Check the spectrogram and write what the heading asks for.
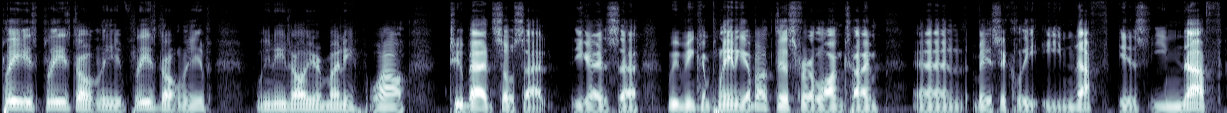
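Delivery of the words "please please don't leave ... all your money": put-on pleading, begging voice, high pitched. Imitating people in Quebec begging Alberta not to leave: mock pleading. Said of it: "or in Quebec".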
